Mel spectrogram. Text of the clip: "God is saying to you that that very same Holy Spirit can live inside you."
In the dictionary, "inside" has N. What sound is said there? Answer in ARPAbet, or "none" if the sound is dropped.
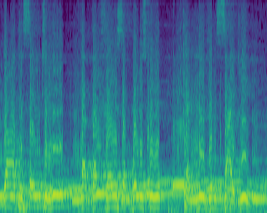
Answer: N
